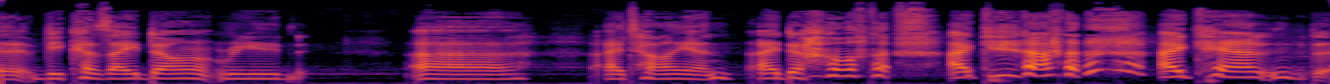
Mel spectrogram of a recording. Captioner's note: laughs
